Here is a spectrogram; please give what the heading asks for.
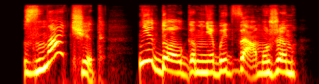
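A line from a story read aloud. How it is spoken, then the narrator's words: Blurted out. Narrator (Russian): выпалила она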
